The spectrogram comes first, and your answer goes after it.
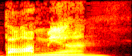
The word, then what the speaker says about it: Bamiyan: for me crossfit yeah am i saying it right bamiyan yep sounds armenian yeah almost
